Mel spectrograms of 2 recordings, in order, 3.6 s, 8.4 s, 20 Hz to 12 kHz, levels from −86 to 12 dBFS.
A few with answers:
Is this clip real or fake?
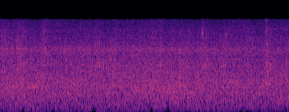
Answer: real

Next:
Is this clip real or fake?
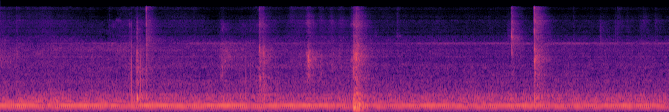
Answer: fake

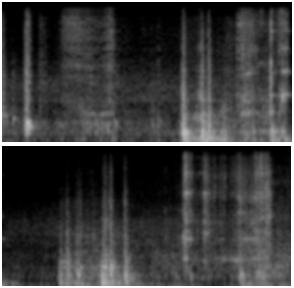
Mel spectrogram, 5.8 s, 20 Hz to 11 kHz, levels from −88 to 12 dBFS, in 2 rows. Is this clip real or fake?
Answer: fake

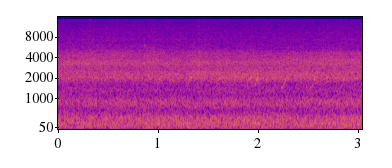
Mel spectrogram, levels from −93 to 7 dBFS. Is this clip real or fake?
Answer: real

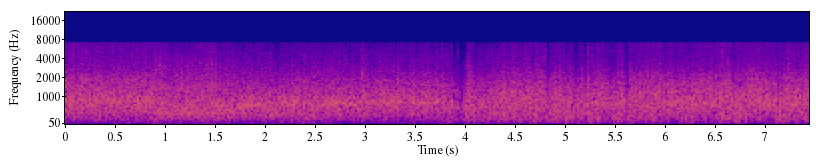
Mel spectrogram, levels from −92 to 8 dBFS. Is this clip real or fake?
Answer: real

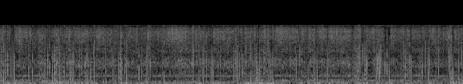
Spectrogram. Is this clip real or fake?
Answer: fake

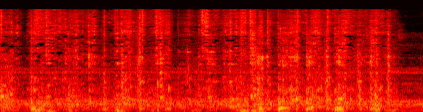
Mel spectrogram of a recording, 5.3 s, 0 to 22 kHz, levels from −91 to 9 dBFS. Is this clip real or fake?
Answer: fake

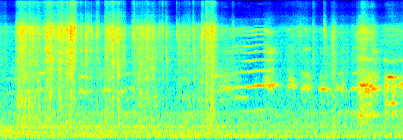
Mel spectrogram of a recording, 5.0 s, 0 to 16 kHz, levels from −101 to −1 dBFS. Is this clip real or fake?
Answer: fake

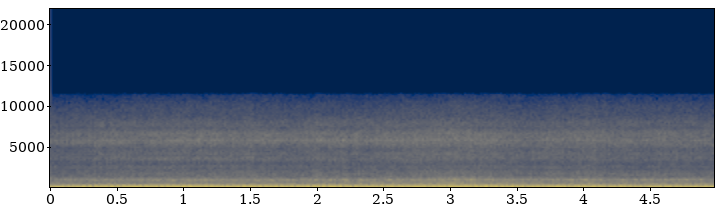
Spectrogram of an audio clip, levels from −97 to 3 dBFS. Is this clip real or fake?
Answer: fake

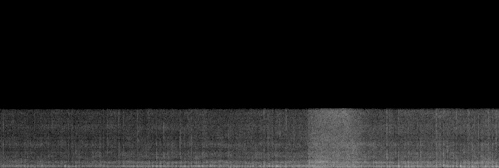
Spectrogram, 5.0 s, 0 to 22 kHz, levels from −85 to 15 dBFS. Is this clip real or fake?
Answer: fake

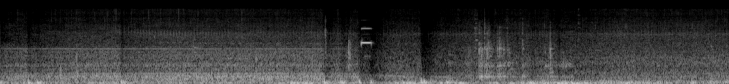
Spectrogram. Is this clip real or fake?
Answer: real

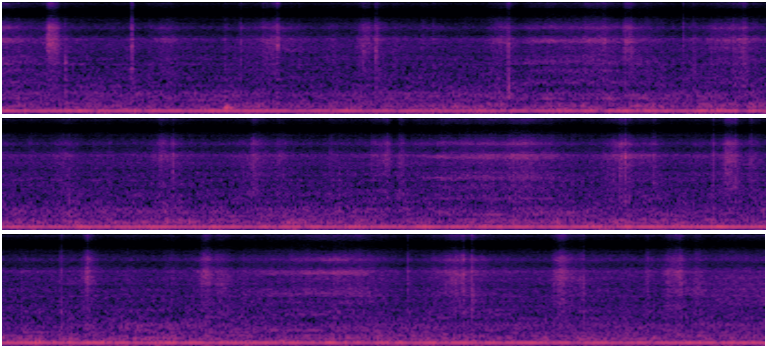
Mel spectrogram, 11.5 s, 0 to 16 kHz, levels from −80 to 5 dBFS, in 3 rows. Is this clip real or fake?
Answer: fake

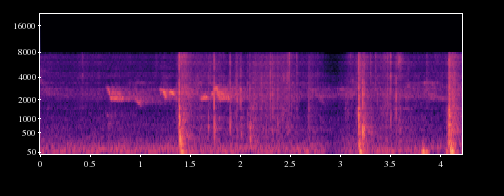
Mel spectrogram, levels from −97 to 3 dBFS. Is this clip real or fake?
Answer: fake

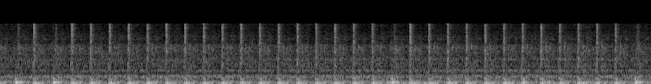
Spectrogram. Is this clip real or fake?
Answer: real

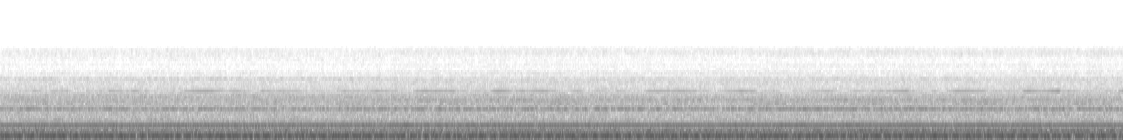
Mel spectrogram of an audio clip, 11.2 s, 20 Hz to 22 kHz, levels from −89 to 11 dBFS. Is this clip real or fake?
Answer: real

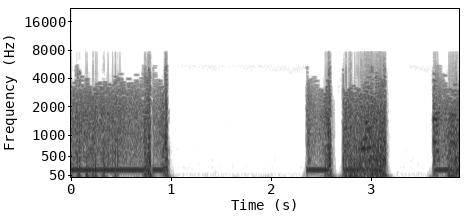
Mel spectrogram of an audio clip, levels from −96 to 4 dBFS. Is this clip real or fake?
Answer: real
